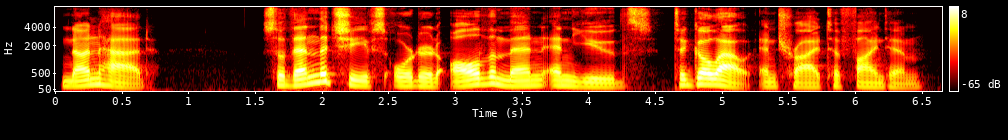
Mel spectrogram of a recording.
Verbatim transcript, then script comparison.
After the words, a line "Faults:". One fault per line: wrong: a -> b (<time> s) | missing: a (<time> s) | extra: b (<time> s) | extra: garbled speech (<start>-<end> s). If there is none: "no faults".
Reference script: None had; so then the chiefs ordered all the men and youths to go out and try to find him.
None had; so then the chiefs ordered all the men and youths to go out and try to find him.
Faults:
no faults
